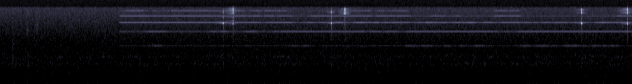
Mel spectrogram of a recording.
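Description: Near silence: faint steady high-pitched electronic whine with a few faint clicks, typical of a screen recording's room tone with the odd keyboard or mouse click.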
